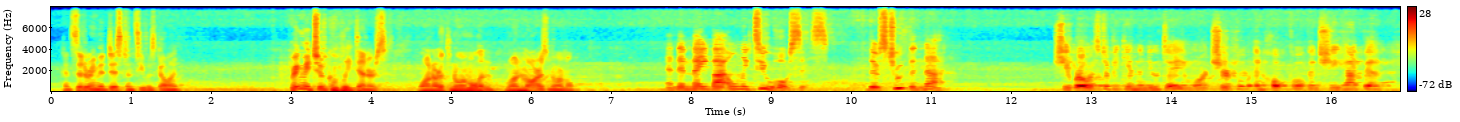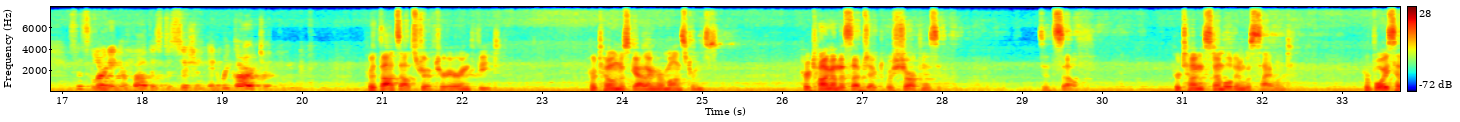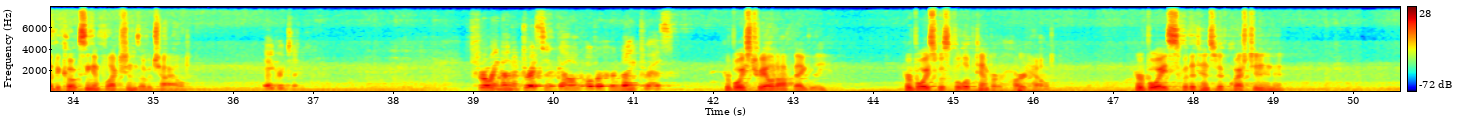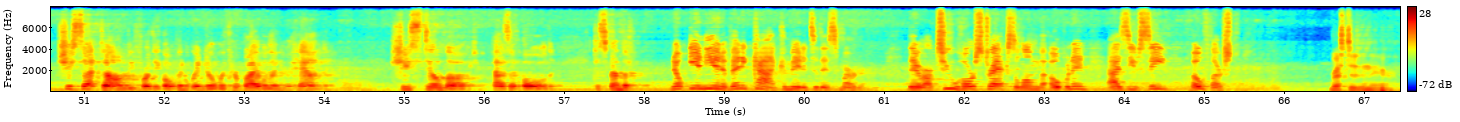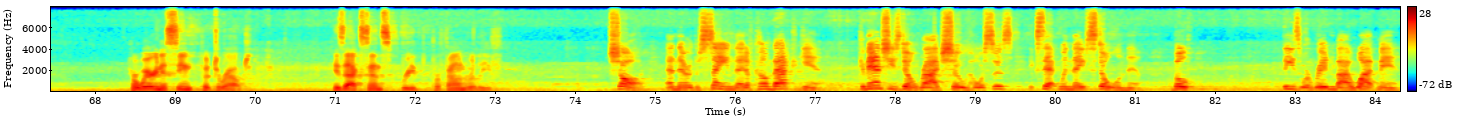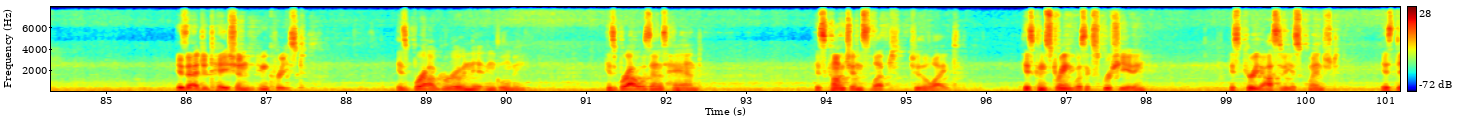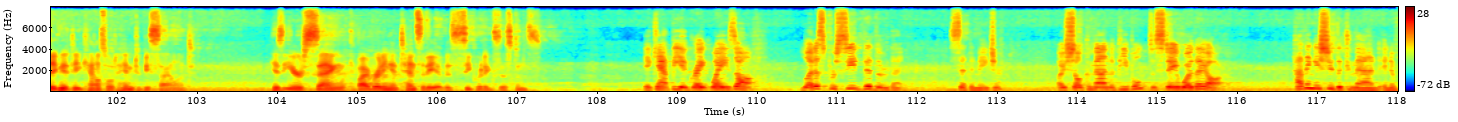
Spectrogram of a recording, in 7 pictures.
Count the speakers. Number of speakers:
4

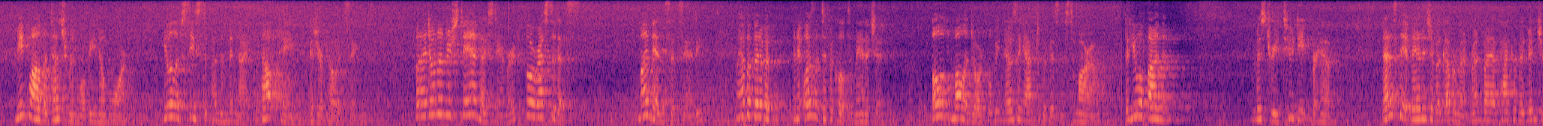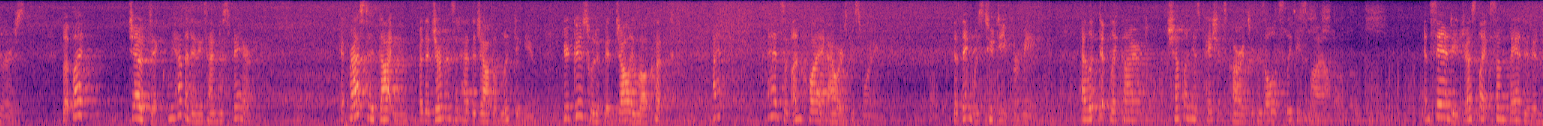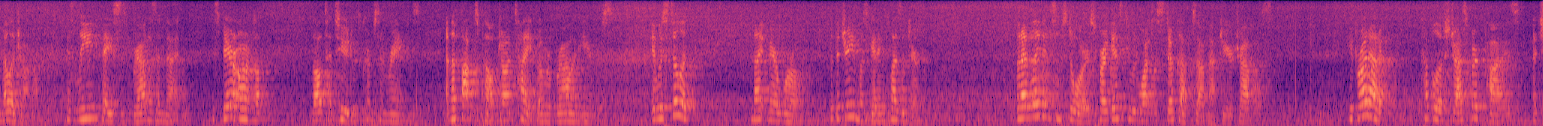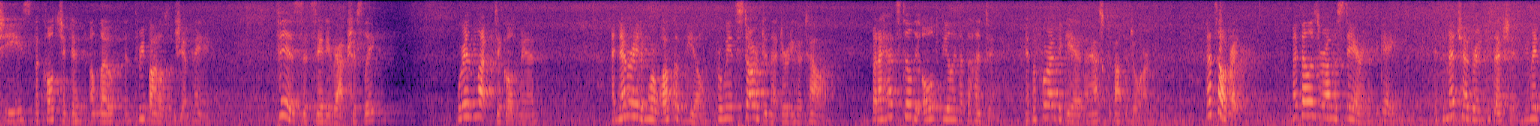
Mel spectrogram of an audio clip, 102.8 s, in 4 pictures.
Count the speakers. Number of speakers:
1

